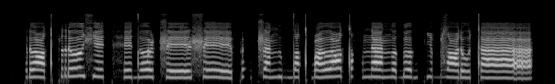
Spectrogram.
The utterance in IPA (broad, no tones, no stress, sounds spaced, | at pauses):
ɾ ʌː tˤ p r ʌː ɕ ɛː k h ɛ d̪ ʌː ʈ͡ʂ ɛː ʂ ɛː p | ʈ͡ʂ a ŋ ɯ b d̪ a tˤ ɓ ʌː tˤ | n a ŋ ʌ ɠ ʌː ɡ k i b zˤ ʌː ɾ o t aː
